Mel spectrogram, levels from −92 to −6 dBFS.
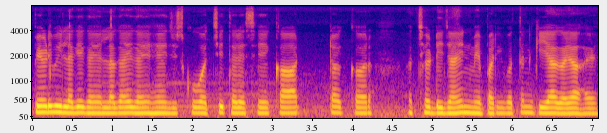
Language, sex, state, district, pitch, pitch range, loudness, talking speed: Hindi, male, Rajasthan, Bikaner, 145 Hz, 145-155 Hz, -15 LUFS, 170 wpm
